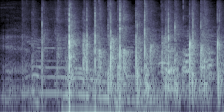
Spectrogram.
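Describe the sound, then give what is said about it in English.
Several people clap in a meeting room as someone walks in: quick, sharp, uneven claps that build into a loose patter over about two seconds, with voices heard alongside. “We should clap when she walks in.”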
